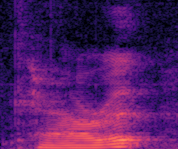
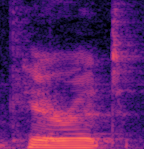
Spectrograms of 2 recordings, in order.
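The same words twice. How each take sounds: First: The first vowel is an open 'ah' sound. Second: The first vowel is an 'air' sound. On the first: This is how some regional speakers say it. "they'll say it more like an ah, ah sound with the ah" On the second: This is the general pronunciation. "generally in American English, you want to go with air"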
